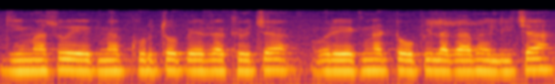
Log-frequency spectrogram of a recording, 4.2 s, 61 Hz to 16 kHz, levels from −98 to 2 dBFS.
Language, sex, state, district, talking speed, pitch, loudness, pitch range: Rajasthani, male, Rajasthan, Nagaur, 215 wpm, 150 Hz, -15 LUFS, 150-155 Hz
